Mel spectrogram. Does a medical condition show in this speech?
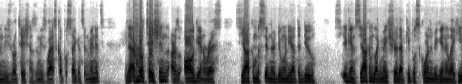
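No.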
